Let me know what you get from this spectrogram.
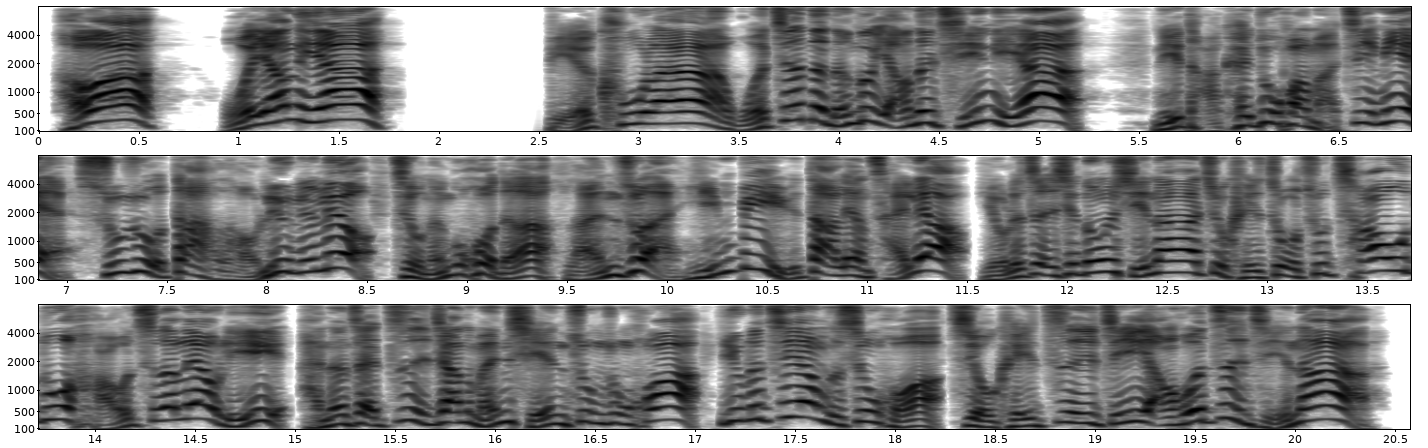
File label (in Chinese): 男 模仿; 声音百变; 幽默搞怪; 周星驰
